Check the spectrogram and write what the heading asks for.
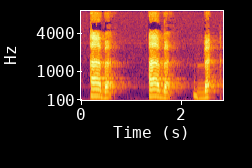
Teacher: این حروف از میان دو لب تلفظ میشن. خب حرف ب و میم از به هم خوردن لبها و منطبق شدن اونها تلفظ میشه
